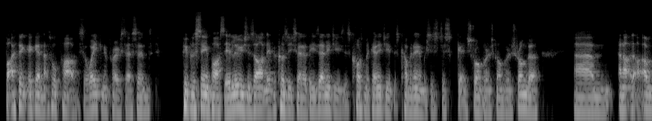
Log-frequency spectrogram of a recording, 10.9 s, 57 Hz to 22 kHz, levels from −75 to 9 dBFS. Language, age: English, 30-49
